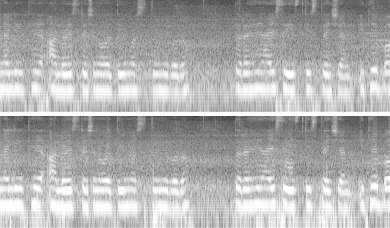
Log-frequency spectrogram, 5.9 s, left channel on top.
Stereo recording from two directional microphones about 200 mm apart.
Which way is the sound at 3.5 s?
10° right (ahead or behind).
